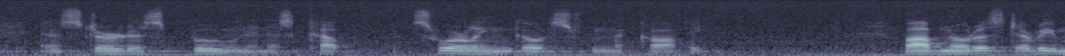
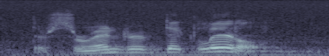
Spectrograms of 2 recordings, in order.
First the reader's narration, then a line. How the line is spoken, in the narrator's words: Charlie said, perhaps too urgently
